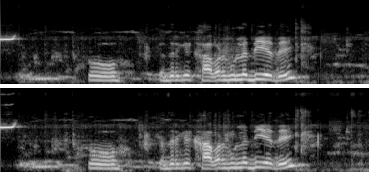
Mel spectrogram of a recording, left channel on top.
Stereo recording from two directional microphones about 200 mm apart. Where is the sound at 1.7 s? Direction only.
25° left (ahead or behind).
